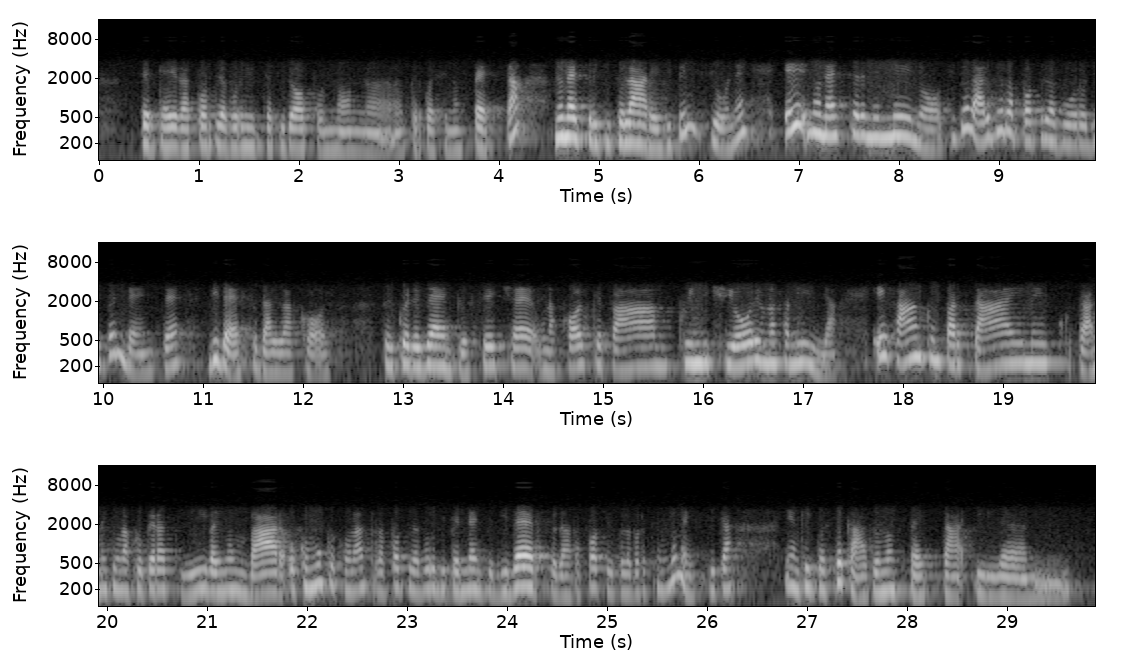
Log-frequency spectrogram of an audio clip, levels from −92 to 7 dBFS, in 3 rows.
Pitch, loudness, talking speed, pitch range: 195 Hz, -25 LUFS, 155 wpm, 175-220 Hz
